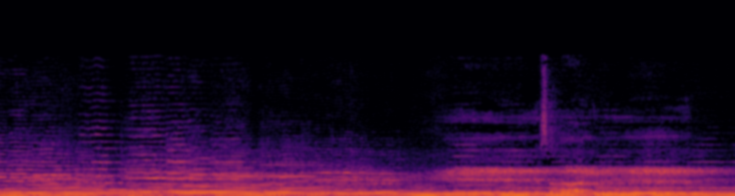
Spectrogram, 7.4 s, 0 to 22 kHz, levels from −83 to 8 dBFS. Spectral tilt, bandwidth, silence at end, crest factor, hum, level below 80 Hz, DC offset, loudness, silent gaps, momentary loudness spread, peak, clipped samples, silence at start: -6.5 dB/octave; 15.5 kHz; 0 s; 14 dB; none; -44 dBFS; under 0.1%; -24 LUFS; none; 4 LU; -10 dBFS; under 0.1%; 0 s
